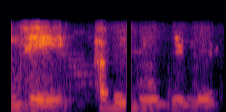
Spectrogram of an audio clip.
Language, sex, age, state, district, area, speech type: Hindi, male, 60+, Madhya Pradesh, Bhopal, urban, conversation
